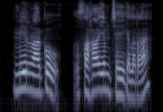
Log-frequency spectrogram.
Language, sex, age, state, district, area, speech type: Telugu, male, 30-45, Andhra Pradesh, Kadapa, rural, spontaneous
